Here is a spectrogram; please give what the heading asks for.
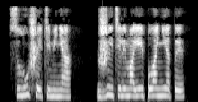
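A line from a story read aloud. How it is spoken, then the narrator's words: Low commanding voice. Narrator (Russian): произнесла она низким, властным голосом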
